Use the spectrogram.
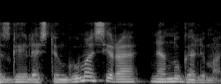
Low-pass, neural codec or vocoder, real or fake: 7.2 kHz; none; real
